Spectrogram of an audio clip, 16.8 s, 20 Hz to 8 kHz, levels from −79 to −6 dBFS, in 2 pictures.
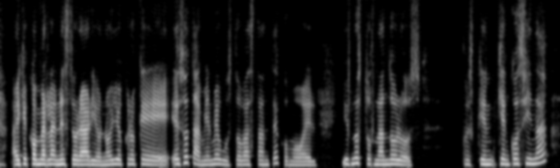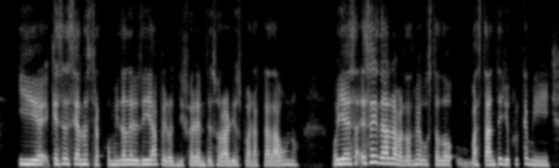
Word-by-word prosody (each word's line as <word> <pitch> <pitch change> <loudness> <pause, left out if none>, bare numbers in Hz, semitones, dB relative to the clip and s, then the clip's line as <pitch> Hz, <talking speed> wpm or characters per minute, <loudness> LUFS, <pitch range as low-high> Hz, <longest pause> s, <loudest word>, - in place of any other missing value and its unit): hay 210 +2 +3
que 240 +1 +3
comerla 220 -1 +5
en 215 0 +3
este 220 -1 0
horario", 205 -2 +4
¿no? 195 +2 -1
Yo 220 0 +1
creo 225 -1 -3
que 210 -3 0
eso 230 +6 0
también 205 -7 -1
me 225 +1 -1
gustó 200 -1 -5
bastante, 205 +4 -4
como 185 -3 -6
el, 180 -1 -5 0.3
irnos 245 +3 0
turnando 220 -2 0
los 185 -4 -2 0.6
pues, 210 -2 -9
quién 215 -1 0
quién 220 +1 -1
cocina 240 - 0 0.5
y, 220 -2 +4
eh, 210 0 +1
qué 235 - +2
se 240 +1 +1
sea 225 +1 +2
nuestra 220 -2 0
comida 200 +1 -1
del 210 -1 +2
día, 215 +1 +3
pero 200 -4 -2
en 180 0 -5
diferentes 185 +2 -2
horarios 185 0 0
para 175 -2 -4
cada 175 +1 -1
uno. 195 -2 -4 0.4
Oye, 235 +2 +4
esa 240 - 0
esa 275 +3 +1
idea 260 -4 +5
la 245 -2 +4
verdad 200 0 -1
me 220 - -1
ha - - +1
gustado, 200 -1 -2
uh, - - -17
bastante. 200 +4 +1
Yo 215 -1 0
creo 225 +2 -10
que 245 +1 -3
mi 180 -4 -4
210 Hz, 195 wpm, -22 LUFS, 195-225 Hz, 0.6 s, comerla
